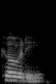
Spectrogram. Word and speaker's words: Cote: On the other hand, there was Mrs. Cote, pronounced Cody.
